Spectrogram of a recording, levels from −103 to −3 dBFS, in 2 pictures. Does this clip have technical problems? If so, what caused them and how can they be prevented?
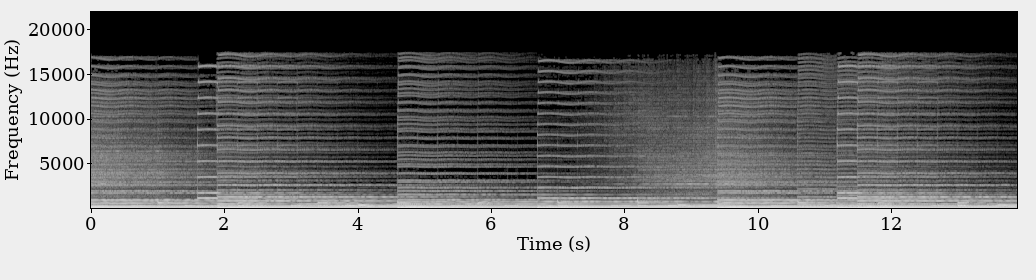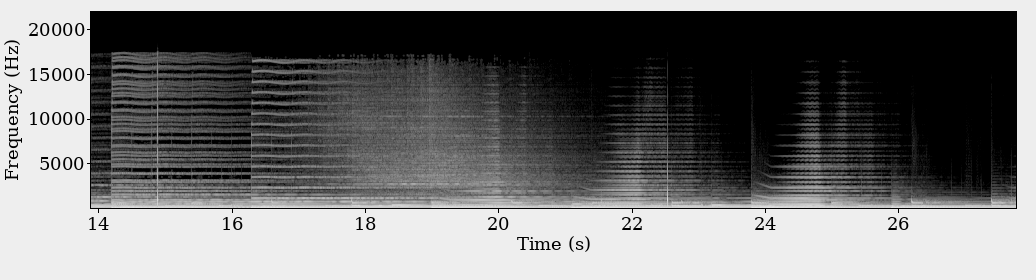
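Yes. Two loud pops occur, at 14.89 to 14.91 s and 22.54 to 22.56 s, peaking about 20 dB and 15 dB above the signal while the sound continues underneath. Each is likely a brief voltage pulse from a switch, connector or static discharge entering the chain. Secure connectors, avoid switching during recording, and ground equipment to control static.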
